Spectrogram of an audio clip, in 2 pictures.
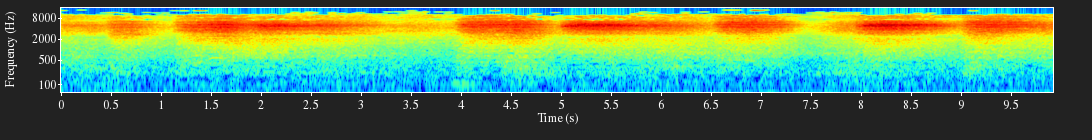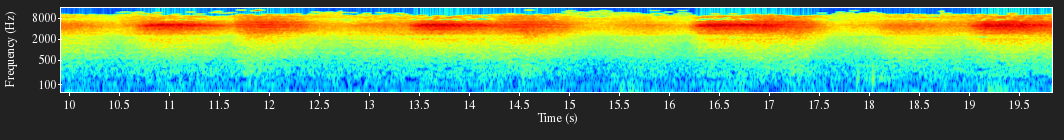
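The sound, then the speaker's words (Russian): Long, deep breaths drawn and pushed out with a strong airy hiss, repeating in a steady rhythm every second or two, fairly loud, with no talking. “Continue long, deep in the hissing breath.”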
